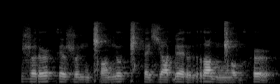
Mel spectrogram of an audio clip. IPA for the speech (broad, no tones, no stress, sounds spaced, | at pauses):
ʐ ʌ ɾ ə˞ k ɛ ʐ ə˞ n ɡ͡ǁ ɑ n ʊ ǁʰ ɛ ʑ ɑ ɠ ɛ ɾ ʊ r ɑ n ŋ͡ǁ ɔ ɡ h ə˞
